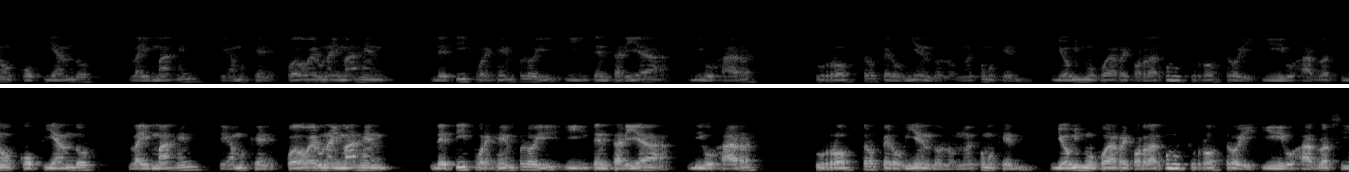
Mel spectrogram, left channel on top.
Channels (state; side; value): quieter; left; 18.7 dB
